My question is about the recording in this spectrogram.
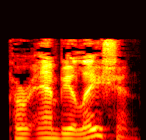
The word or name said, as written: perambulation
